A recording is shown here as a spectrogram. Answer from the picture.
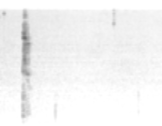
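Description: A short breathy exhale or whispered sound from a person about a third of a second in, followed by a faint click and then quiet room tone.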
